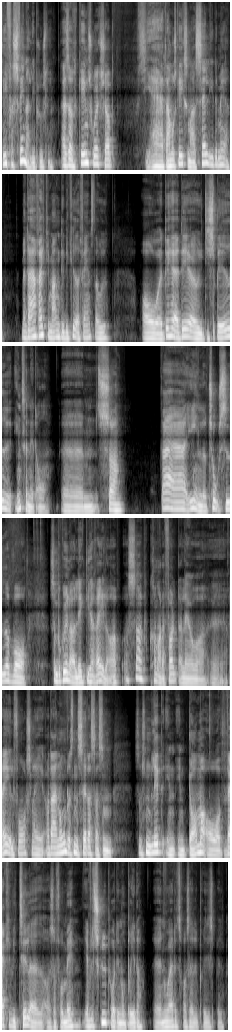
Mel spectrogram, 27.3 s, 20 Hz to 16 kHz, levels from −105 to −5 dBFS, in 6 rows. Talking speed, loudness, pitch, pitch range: 225 wpm, -19 LUFS, 125 Hz, 110-150 Hz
